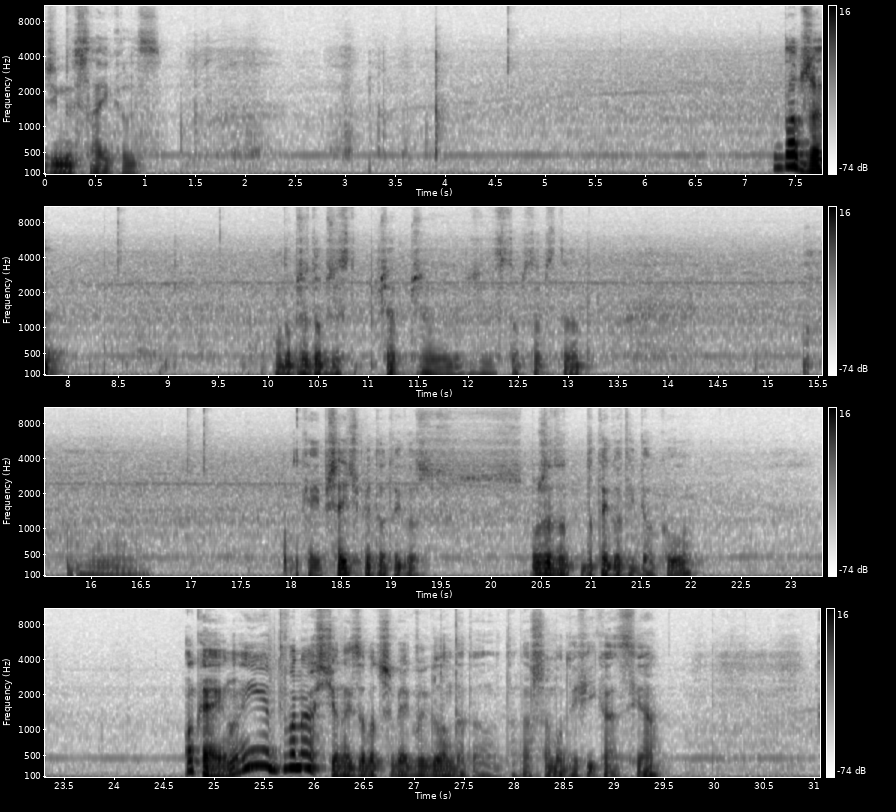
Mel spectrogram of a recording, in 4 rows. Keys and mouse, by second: 4.8-11.4 drag, 27.6 F12.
